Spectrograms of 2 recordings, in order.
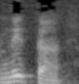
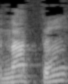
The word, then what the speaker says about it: Natan: É Natan, eles já fizeram o sincretismo, botaram Netan, mas é Natan Yarro.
